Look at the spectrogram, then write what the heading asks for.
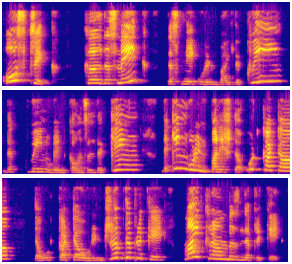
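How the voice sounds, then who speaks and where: A woman's voice: sits high, sing-song, unhurried, a bit bright, muffled recording, full character voice. A woman voicing a small female sparrow in a children's folk tale, persistently pleading in a plaintive, repetitive chant. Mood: pleading, insistent.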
